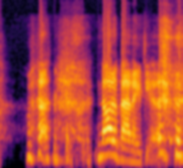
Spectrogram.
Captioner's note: laughing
